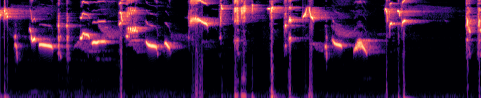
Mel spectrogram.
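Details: Singing male orange-headed thrush from Indonesia, caged, ngeplong style for prompting silent birds; rapid phrases of high chips and slurred whistles, several falling notes, ending after a brief silence with a last burst.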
